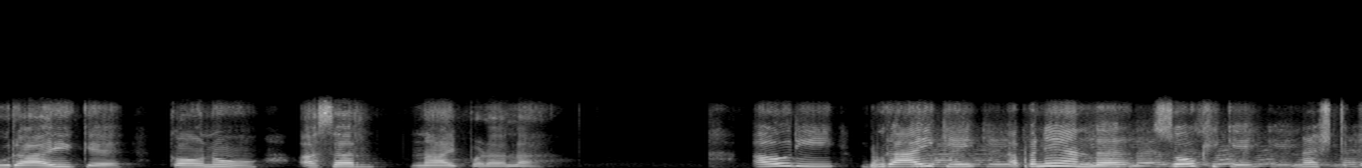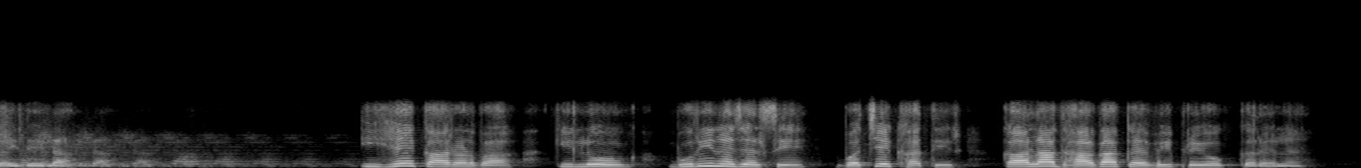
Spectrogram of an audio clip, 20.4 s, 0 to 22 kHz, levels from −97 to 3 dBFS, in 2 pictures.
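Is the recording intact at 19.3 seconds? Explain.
No. At 19.3 seconds the speech is still inside a section at the wrong speed that runs from 4.54 s to the end of the clip. It plays 1.12 times too fast, likely because it was resampled against the wrong clock, so pitch rises by about two semitones and delivery sounds hurried. On a spectrogram the harmonic lines and formants sit proportionally higher, below the 8 kHz ceiling of the Opus call path, and waveform syllables look compressed in time.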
